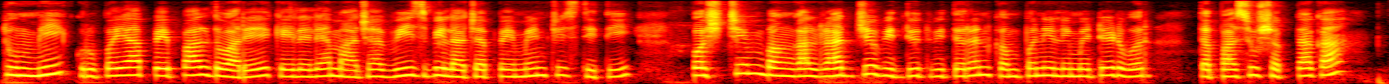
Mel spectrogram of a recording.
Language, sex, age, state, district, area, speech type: Marathi, female, 30-45, Maharashtra, Ahmednagar, urban, read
